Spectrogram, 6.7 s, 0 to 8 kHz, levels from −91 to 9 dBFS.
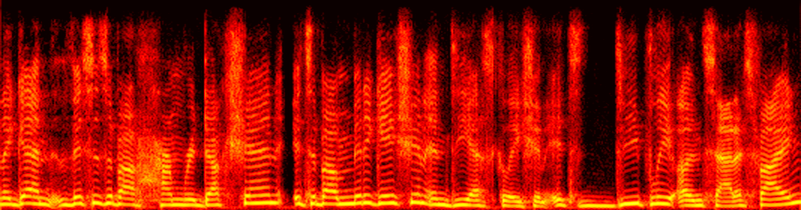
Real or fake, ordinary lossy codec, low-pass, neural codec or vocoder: real; Opus, 32 kbps; 7.2 kHz; none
